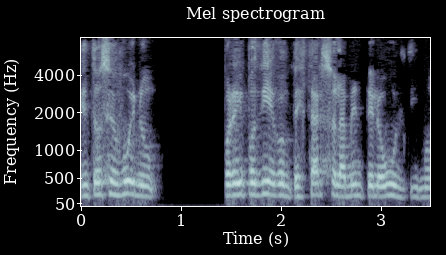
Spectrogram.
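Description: This is a woman's voice. Its pitch sits in the medium range. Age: 50s. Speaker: psychologist. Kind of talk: casual interview.

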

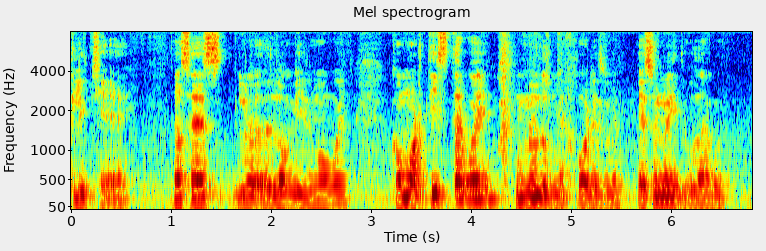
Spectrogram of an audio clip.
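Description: Speaking at a fairly slow pace, a man with a fairly low pitch and ordinary pitch variation is heard with audible room echo. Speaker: podcast co-host. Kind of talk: casual chat.

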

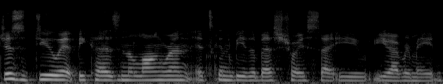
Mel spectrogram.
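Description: A woman talks at a moderate pace and medium pitch, her intonation monotone and flat. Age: 20s. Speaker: army officer. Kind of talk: interview. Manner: somewhat scripted, formal.

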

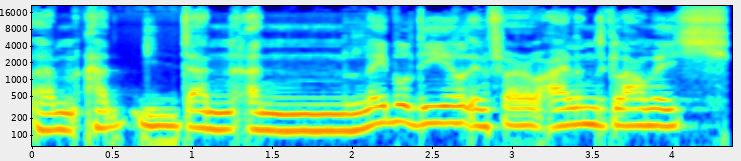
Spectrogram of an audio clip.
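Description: With a non-native accent, a man talks at a medium pitch over noticeable background noise. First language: English (speaking German). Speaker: radio host and music editor. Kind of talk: radio show presenting. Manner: halting, many filler sounds.

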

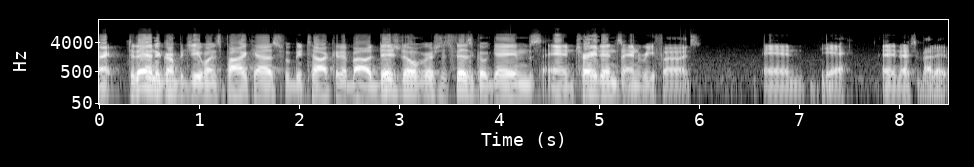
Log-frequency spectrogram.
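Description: An ordinary speaking voice, with lively intonation and a fairly quick pace. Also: man, fairly low pitch for a man. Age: 20s. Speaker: gaming podcast co-host. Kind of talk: casual chat.

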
